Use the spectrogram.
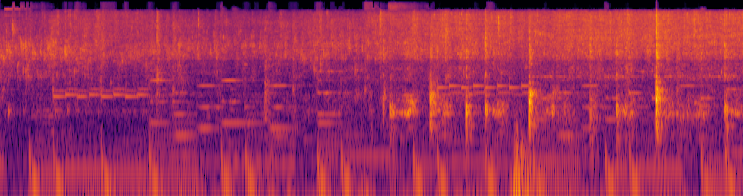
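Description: Two eggs stir-fried in a pan for a Thai boxed meal: sizzling oil with scraping spatula strokes, rhythmic metallic taps growing busier and louder in the second half, no talking.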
